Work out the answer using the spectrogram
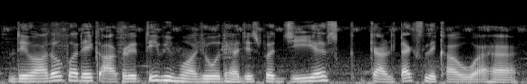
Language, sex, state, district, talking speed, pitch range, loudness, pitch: Hindi, male, Jharkhand, Garhwa, 160 wpm, 125-160 Hz, -14 LUFS, 135 Hz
